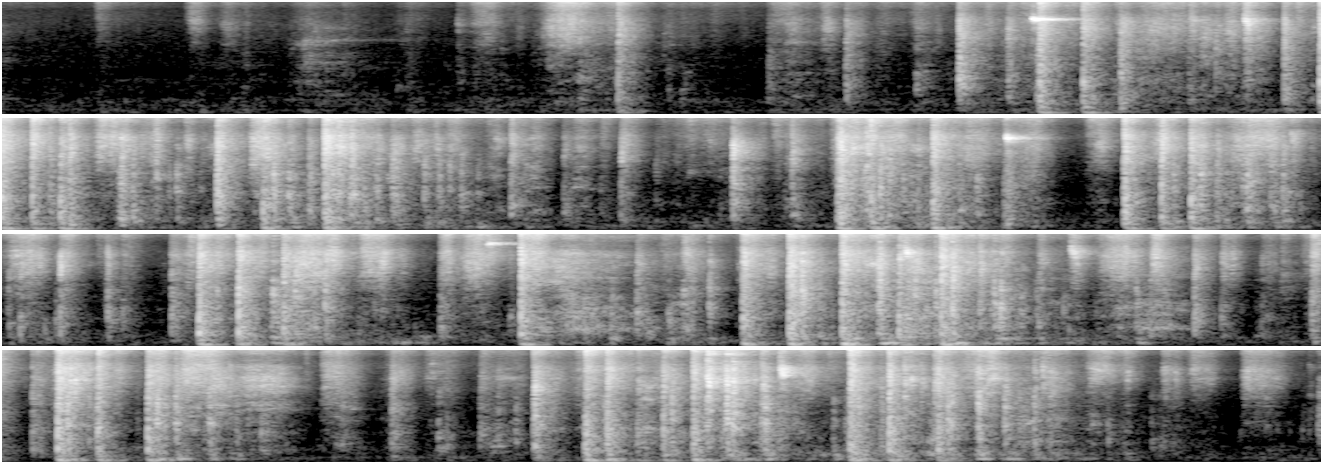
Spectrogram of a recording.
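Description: Boxing gloves striking a hanging heavy punching bag in irregular flurries of punches, starting about two seconds in.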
